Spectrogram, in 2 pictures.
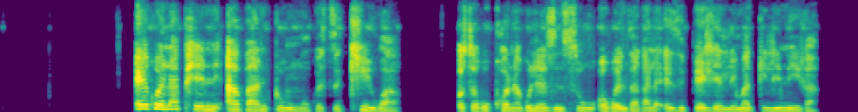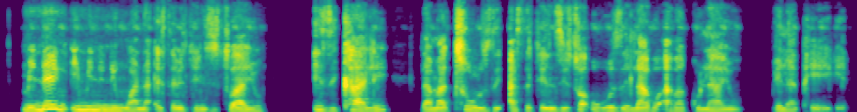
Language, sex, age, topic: North Ndebele, female, 25-35, health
